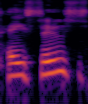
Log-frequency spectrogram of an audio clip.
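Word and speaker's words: Jesús: that's my wrestling name my first name is hey soos my late Jesus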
